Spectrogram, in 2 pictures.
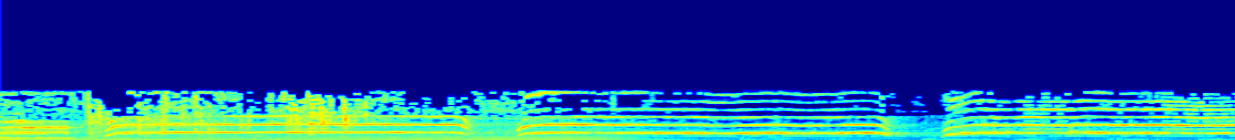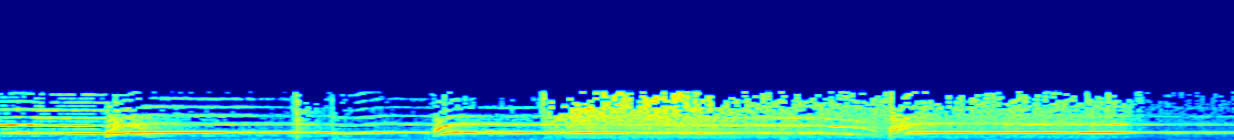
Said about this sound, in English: what's all that screaming about? If you burnt the taquitos, we can always just get Uber Eats.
